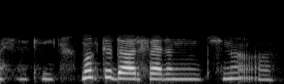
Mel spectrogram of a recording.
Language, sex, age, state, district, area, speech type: Kashmiri, female, 18-30, Jammu and Kashmir, Ganderbal, rural, conversation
